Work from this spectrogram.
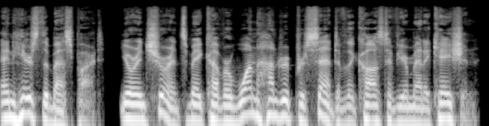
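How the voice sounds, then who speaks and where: A man's voice: medium pitch, a little fast, dry recording, studio quality. A man reading a scripted commercial as an announcer. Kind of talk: scripted ad read.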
